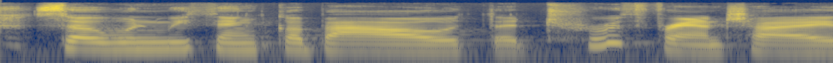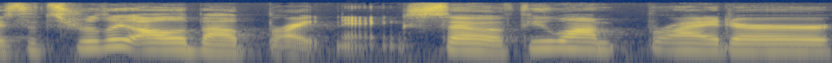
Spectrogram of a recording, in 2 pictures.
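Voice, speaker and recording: With a Los Angeles accent, a woman at medium pitch speaks at a moderate pace with a bright, sharp tone and hardly any pauses, in a very clean recording with a silent background. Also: ordinary pitch variation. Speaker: beauty brand marketing lead. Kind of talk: casual interview.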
